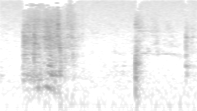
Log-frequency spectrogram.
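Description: A woman's cough, one short throaty burst, from someone with a stuffy nose after a cold. It is followed near the end by a single sharp tap.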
